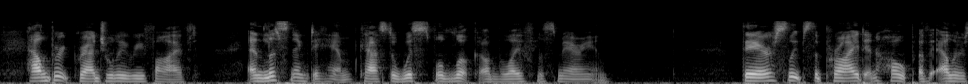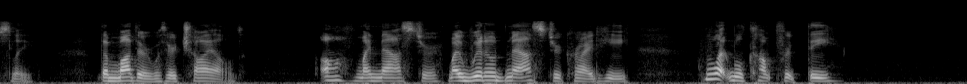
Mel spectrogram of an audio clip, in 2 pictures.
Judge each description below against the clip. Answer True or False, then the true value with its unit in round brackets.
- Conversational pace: False (125 wpm)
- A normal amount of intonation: True (3.6 semitones)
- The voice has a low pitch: False (150 Hz)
